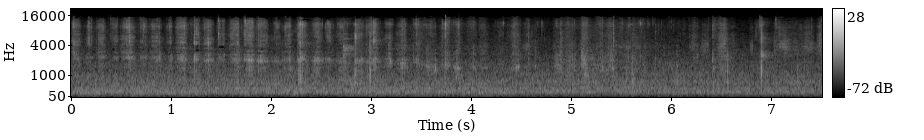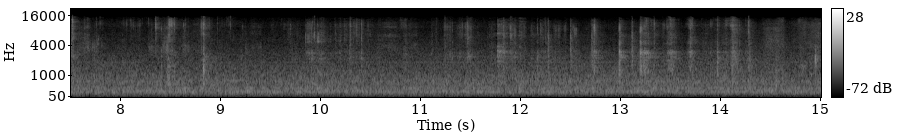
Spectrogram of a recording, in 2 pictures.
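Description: Fillet knife scraping along the backbone and rib bones of a spring Chinook salmon as the fillet is cut off the bone: faint, irregular little clicks, busiest in the first few seconds and again near the end.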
